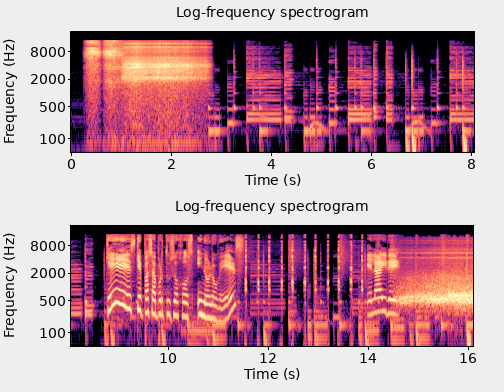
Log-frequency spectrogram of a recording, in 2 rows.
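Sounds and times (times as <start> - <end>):
snake hissing loudly: 0.2 - 2.8, 14.4 - 16.1
speech: 8.8 - 11.6, 14.0 - 15.2.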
